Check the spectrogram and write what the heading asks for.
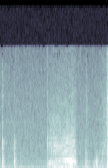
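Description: Faint rustling of a black skirt and its lining being gathered and smoothed by hand, with a few light clicks and taps from the handling.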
